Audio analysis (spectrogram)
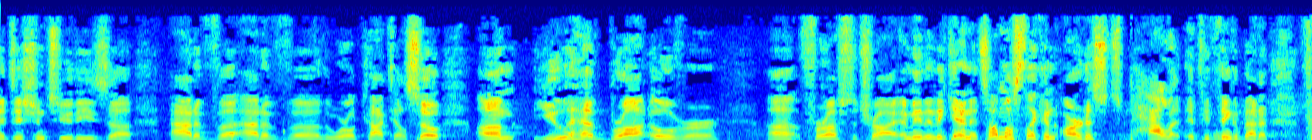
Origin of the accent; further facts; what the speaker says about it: East Coast, United States; We're from the East Coast.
